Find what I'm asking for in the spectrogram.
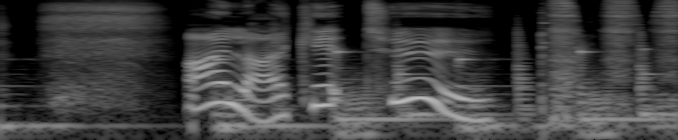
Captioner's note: sniffs; sniffing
